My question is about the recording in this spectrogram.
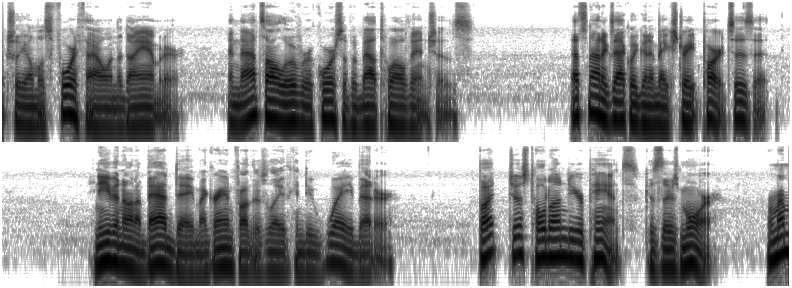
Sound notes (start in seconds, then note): none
